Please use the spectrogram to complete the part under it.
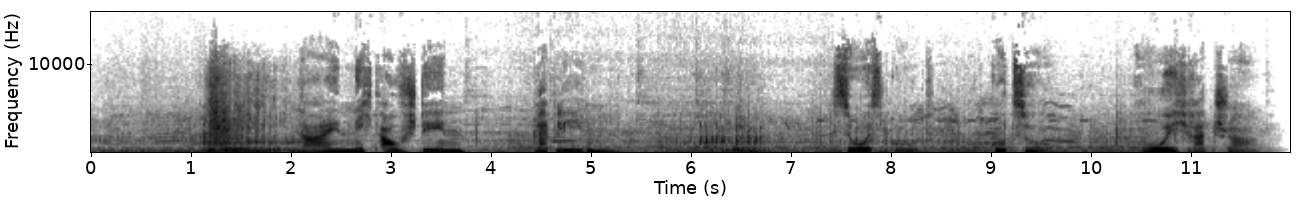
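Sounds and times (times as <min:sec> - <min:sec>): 
loose circus lion roaring: 0:00.0 - 0:02.3, 0:05.8 - 0:06.9, 0:07.8 - 0:10.2
speech: 0:02.2 - 0:05.4, 0:07.4 - 0:09.8, 0:10.5 - 0:11.8.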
